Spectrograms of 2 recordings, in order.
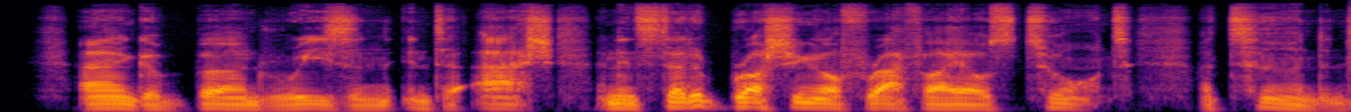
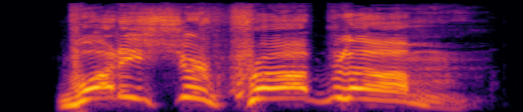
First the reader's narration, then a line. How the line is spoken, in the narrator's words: Raphael shouted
